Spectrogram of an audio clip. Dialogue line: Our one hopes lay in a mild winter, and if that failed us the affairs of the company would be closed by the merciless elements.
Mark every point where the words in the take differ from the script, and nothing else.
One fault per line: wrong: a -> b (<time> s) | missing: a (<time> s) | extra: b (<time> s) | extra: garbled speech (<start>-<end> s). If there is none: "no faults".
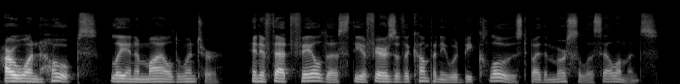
no faults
